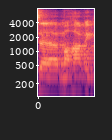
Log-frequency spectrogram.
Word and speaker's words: Mojave: It's Mojave KY, just in case you don't know how to pronounce it, because I know some of you don't.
